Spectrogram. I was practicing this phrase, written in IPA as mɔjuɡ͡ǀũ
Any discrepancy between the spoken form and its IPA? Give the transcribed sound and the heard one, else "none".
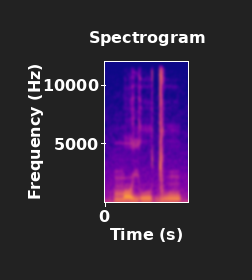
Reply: none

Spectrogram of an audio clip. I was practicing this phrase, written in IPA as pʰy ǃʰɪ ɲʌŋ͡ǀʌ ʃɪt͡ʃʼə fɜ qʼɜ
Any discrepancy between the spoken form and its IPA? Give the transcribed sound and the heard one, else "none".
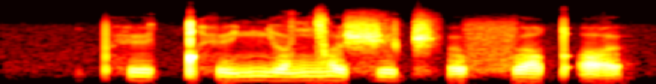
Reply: y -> ɪ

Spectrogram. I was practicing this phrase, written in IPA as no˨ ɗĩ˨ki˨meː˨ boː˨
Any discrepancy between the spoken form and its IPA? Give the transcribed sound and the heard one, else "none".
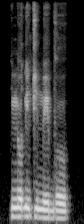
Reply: none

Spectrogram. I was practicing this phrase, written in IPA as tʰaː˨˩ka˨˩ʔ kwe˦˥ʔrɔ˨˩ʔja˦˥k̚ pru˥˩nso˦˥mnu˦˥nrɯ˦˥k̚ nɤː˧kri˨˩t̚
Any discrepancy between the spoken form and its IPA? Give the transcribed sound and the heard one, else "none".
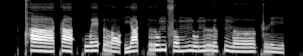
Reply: none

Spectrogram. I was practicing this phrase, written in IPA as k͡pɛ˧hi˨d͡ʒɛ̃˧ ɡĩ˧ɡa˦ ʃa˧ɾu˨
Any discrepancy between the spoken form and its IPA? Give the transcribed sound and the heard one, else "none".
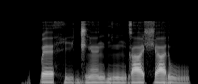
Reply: none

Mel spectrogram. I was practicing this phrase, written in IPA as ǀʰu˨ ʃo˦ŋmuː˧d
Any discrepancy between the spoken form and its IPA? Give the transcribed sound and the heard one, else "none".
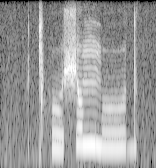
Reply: none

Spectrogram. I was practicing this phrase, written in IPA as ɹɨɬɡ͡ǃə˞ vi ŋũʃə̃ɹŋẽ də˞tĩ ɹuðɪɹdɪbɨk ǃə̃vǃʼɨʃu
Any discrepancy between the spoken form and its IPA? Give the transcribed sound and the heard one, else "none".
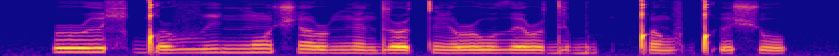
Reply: none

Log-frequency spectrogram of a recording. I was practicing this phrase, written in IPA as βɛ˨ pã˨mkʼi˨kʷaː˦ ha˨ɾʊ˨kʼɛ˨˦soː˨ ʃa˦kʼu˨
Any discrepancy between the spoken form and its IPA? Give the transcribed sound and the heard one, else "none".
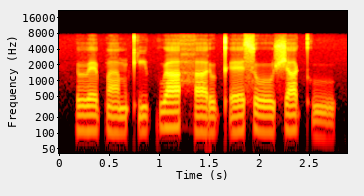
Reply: none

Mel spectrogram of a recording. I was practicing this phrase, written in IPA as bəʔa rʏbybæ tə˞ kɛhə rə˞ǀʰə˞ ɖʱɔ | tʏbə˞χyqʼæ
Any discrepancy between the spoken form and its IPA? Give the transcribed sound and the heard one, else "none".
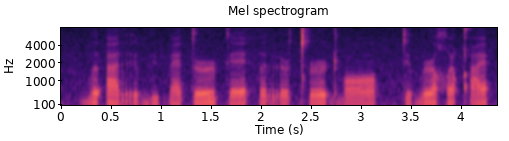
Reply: none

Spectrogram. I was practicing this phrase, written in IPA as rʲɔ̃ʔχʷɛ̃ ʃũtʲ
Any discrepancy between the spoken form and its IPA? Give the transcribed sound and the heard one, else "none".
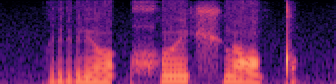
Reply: tʲ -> tˤ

